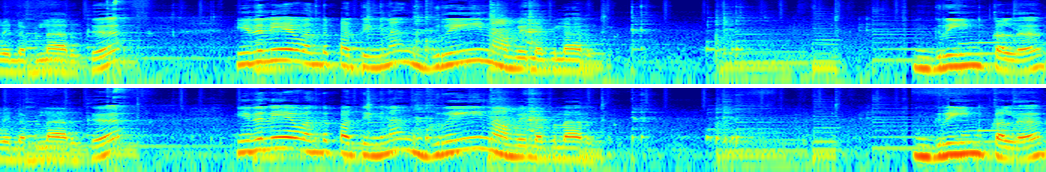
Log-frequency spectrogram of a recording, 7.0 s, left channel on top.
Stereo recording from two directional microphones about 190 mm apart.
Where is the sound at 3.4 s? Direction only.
20° left (ahead or behind).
